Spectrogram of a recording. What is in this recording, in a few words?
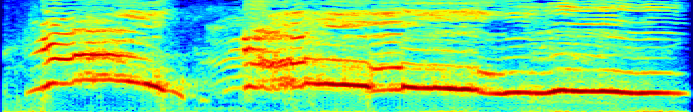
no nooooo; steel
